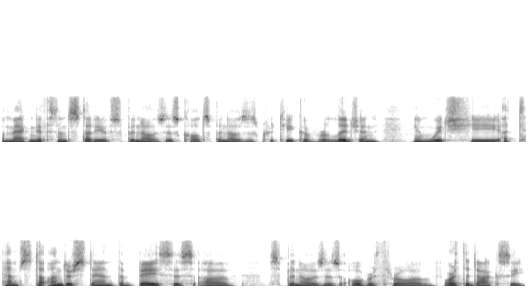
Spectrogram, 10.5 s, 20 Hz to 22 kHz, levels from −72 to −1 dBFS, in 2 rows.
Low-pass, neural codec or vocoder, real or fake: 7.2 kHz; none; real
